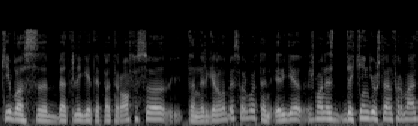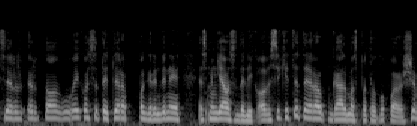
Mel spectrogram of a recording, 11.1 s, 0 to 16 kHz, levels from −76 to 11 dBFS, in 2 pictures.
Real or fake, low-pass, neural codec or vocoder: fake; 7.2 kHz; codec, 16 kHz, 16 kbps, FunCodec, trained on Chinese and English, 50 frames a second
